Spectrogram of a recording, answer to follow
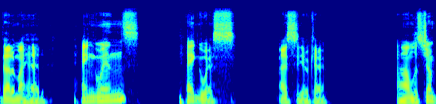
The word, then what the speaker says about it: Peguis: Peguis. Peguis. Yeah, Peguis. Yeah, so think penguin, but Peguis. Exactly what I was literally trying to calculate that in my head. Penguins, Peguis.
